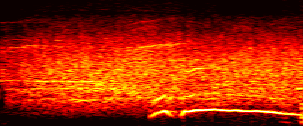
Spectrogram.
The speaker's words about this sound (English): Woohoo! We need some applause, Ryan.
